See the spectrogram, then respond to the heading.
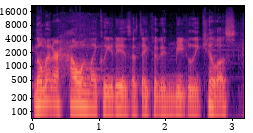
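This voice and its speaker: A man narrating a scripted video essay in an expressive, informal and confiding way, with casual asides. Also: medium pitch, fast, soft background music.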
